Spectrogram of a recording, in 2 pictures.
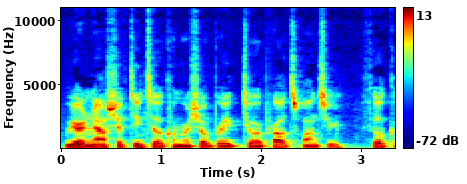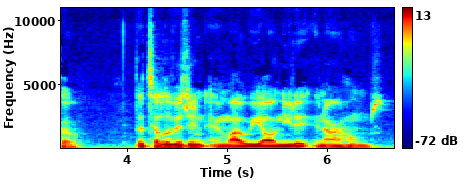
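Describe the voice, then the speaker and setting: Courteous 1920s talk show host acted by a man. Fairly low pitch, polite scripted interviewing. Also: little pitch movement, brisk, lightly acted.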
